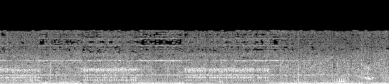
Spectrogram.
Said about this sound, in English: As we look in on Pine Ridge today, we find Abner alone down at the Jot 'em Down store. The telephone is just ringing. Listen.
